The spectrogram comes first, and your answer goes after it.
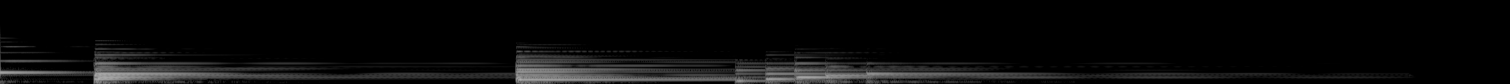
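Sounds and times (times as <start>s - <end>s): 
piano cover: 0.0s - 11.8s.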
